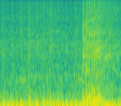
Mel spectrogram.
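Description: A motorcycle engine running and revving during an engine check, loud and close, with a rhythmic thumping idle that rises into a harder rev near the end.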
